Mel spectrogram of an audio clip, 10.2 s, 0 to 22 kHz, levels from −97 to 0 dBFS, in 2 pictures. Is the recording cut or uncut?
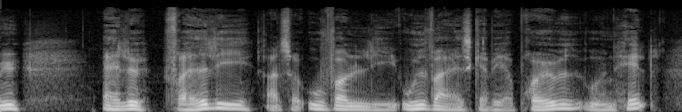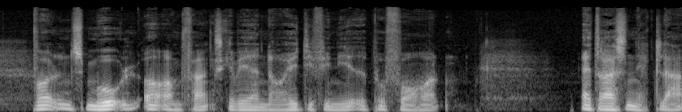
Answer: cut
